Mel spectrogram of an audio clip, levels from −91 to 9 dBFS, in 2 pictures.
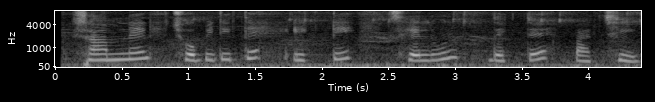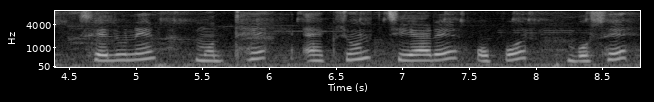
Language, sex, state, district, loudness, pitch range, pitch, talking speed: Bengali, female, West Bengal, Kolkata, -32 LUFS, 265-330 Hz, 290 Hz, 80 wpm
